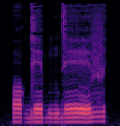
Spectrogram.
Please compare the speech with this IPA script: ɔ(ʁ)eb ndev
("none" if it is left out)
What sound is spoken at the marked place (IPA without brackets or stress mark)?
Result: ɡ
